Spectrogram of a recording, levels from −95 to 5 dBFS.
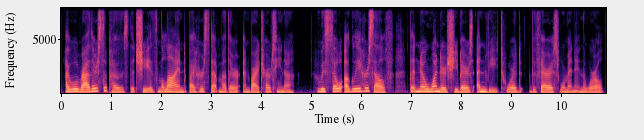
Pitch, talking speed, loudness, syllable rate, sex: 200 Hz, 175 wpm, -16 LUFS, 5.0 syllables/s, female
